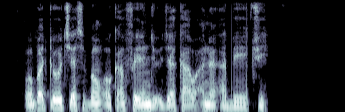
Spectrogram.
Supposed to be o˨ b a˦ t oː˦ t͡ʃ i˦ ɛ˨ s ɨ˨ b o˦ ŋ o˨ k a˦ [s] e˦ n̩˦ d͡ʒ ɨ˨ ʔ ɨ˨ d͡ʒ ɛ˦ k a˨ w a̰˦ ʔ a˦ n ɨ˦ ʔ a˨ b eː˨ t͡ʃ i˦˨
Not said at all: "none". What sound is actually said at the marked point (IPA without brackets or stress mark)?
f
